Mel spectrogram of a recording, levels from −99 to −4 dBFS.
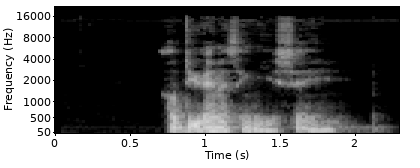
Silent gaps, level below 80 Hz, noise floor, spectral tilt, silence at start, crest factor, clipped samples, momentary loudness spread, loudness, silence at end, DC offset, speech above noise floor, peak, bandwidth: none; -54 dBFS; -85 dBFS; -6.5 dB/octave; 0.7 s; 20 dB; under 0.1%; 11 LU; -27 LUFS; 0.4 s; under 0.1%; 60 dB; -8 dBFS; 16 kHz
